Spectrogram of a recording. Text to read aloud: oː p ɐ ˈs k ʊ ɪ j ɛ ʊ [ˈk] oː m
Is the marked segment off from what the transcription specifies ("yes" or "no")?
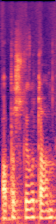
yes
